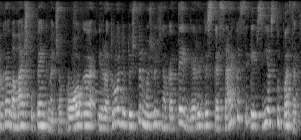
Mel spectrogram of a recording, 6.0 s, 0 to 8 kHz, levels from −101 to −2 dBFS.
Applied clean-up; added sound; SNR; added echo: none; none; none; none.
